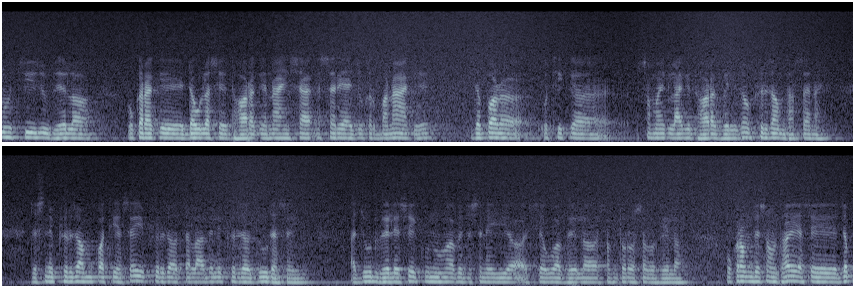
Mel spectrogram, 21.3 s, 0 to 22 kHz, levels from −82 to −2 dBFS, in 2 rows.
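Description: No technical faults can be heard anywhere in the speech, with only the microphone's own room background sitting about 17 dB beneath it.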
